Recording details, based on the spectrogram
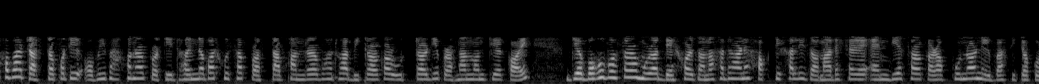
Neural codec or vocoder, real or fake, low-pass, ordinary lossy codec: none; real; 3.6 kHz; none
